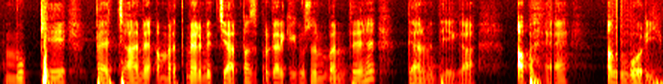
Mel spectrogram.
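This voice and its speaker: A man teaching a revision lecture with a mid-pitched voice, throat a little sore. He keeps quizzing the listeners and then gives the answer himself, repeating key points. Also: steady tone, normal speed, darkish tone. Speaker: exam coaching teacher.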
